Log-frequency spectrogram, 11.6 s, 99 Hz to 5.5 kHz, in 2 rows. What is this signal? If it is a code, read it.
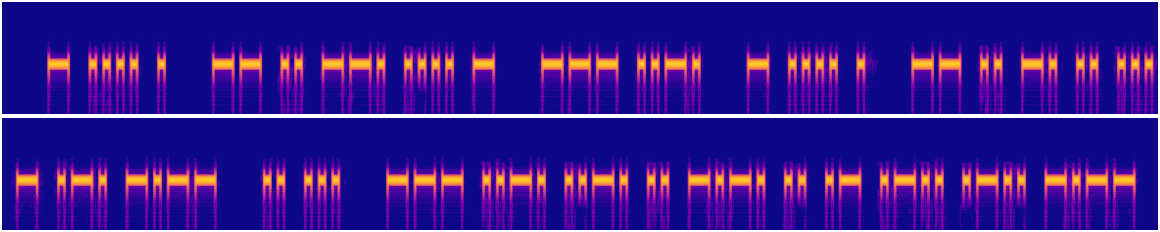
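Morse code, heard as a keyed tone, about 34 wpm, 600 Hz. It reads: THE MIGHT OF THE MINISTRY IS OFFICIALLY
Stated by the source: Morse practice at 35 wpm from CW med Gnister, sending Ken Follett's novel Never in English.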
